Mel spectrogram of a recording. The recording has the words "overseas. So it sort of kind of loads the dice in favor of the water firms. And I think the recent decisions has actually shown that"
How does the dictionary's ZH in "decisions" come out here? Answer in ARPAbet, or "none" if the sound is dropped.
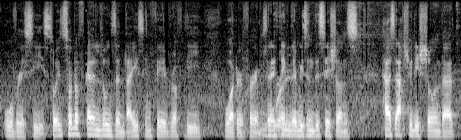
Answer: SH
